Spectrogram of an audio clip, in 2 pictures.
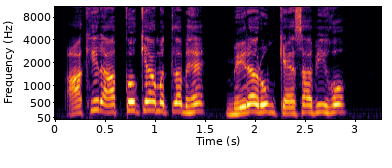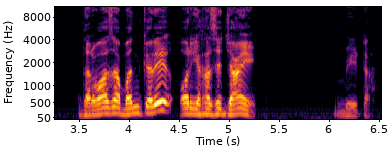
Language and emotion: Hindi, angry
